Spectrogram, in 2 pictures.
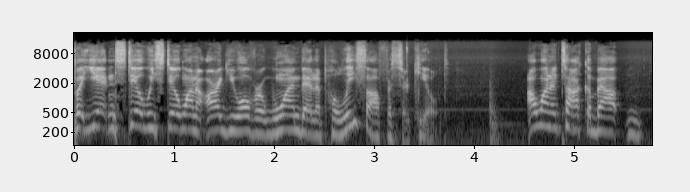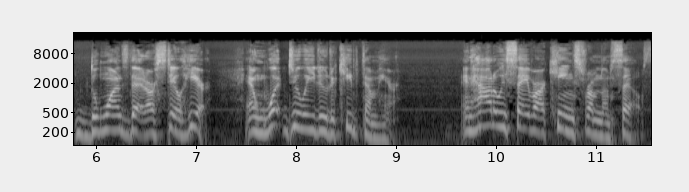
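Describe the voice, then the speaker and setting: A woman's voice at a fairly quick pace, with ordinary pitch variation and noticeable background noise. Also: fairly high pitch for a woman. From Los Angeles, California (Watts, Inglewood). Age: 50s. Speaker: community activist. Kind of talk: radio talk show discussion.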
